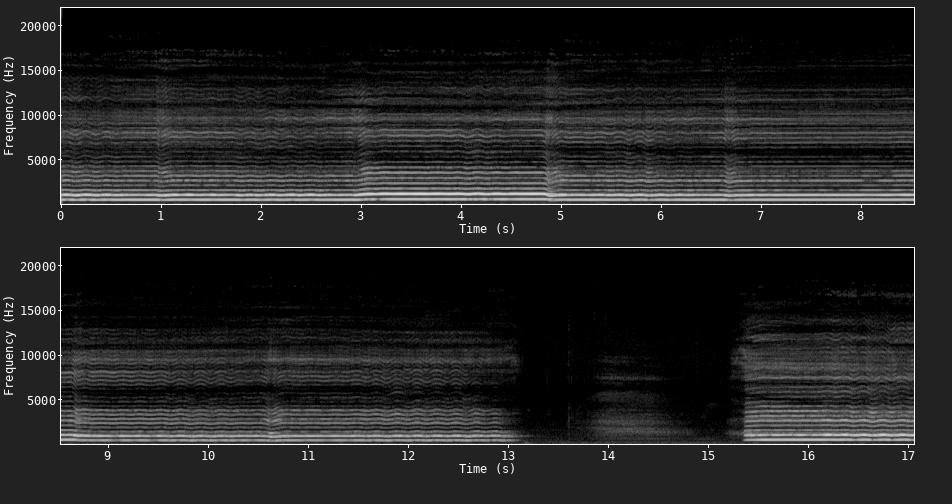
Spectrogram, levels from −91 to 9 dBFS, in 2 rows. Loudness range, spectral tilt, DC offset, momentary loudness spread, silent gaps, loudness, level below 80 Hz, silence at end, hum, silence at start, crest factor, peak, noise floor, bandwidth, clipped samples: 17 LU; 0.5 dB/octave; under 0.1%; 16 LU; none; -16 LUFS; -66 dBFS; 0 s; none; 0 s; 14 dB; -4 dBFS; -65 dBFS; 12.5 kHz; under 0.1%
